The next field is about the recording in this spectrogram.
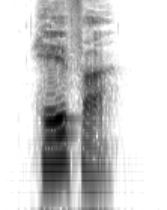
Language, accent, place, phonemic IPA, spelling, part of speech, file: German, Germany, Berlin, /ˈhɛlfɐ/, Helfer, noun, De-Helfer.ogg
- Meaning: agent noun of helfen: helper, aide, assistant, auxiliary, hand (person)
